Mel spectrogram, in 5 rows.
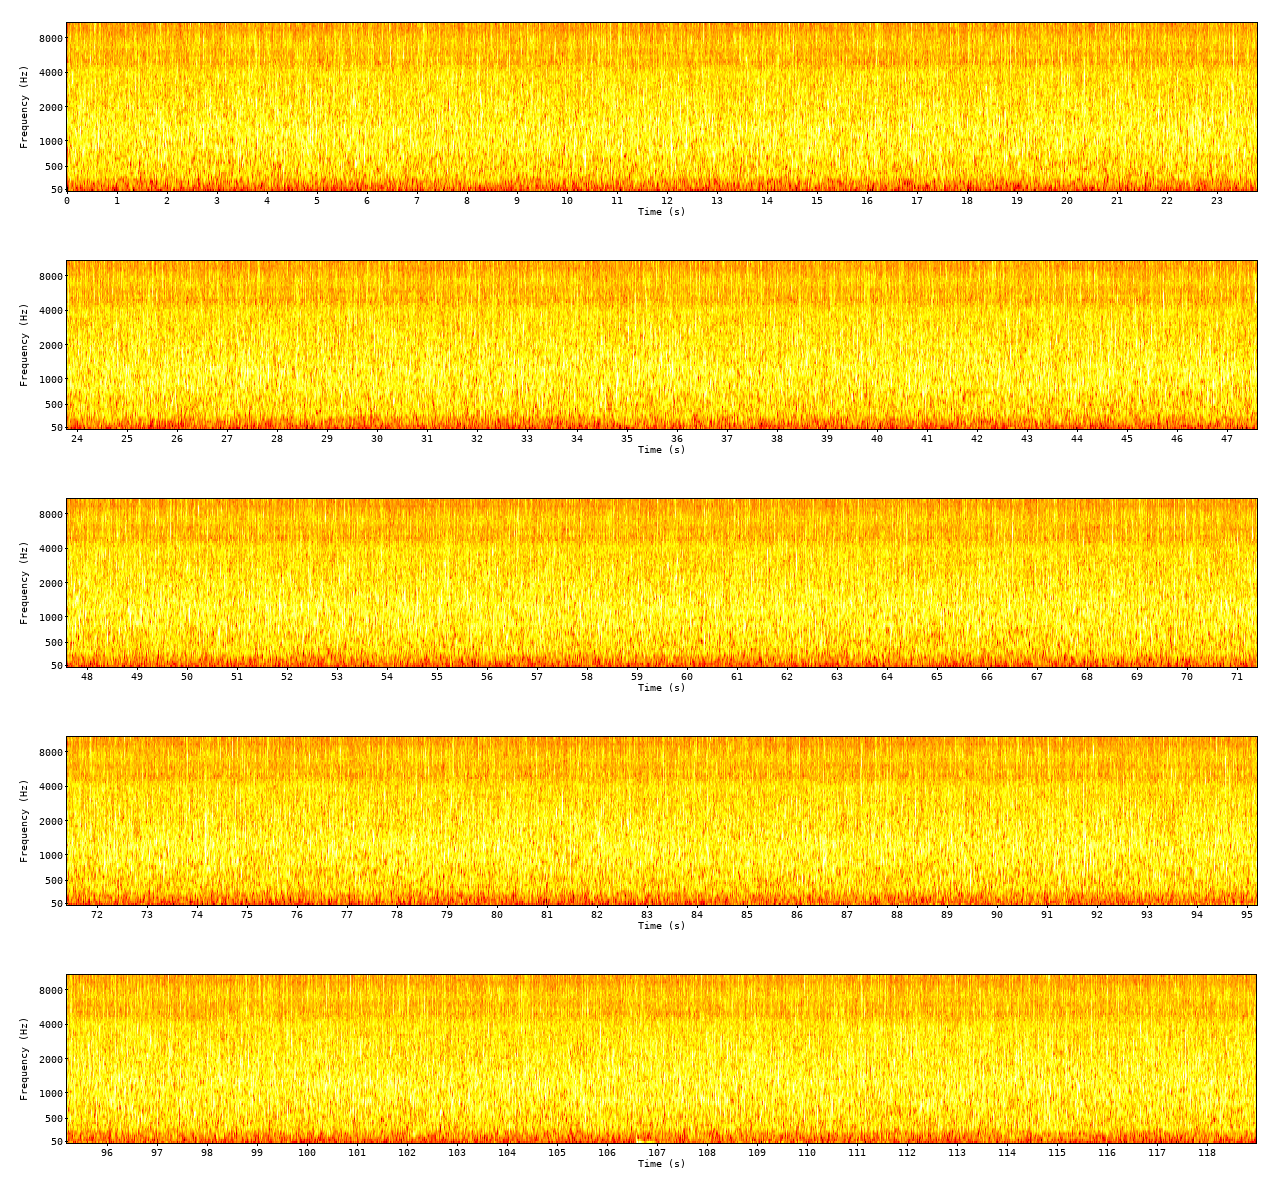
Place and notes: SBG, Gorg Negre - Torrent del Infern
Descenso del torrente en su llegada al Gorg Negre.
Sobremunt, Spain, 20 July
